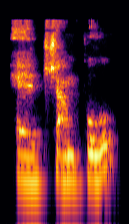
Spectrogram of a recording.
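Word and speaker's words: champú: as elto means bathroom shampo shampoo so notice in Spanish it's a CH and shampo there is no sh sound in Spanish um in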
